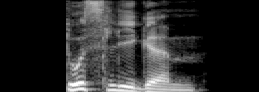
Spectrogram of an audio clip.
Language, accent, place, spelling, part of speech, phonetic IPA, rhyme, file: German, Germany, Berlin, dussligem, adjective, [ˈdʊslɪɡəm], -ʊslɪɡəm, De-dussligem.ogg
- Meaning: strong dative masculine/neuter singular of dusslig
